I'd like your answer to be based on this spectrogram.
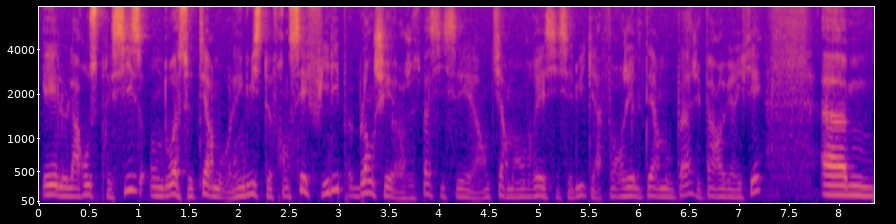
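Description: A man's voice: medium pitch, lively intonation, fairly quick, warm tone, slightly rough. A man in his fifties with a regional French accent, hosting a casual chat, hesitant, with many fillers and restarts. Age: 50s. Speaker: host.

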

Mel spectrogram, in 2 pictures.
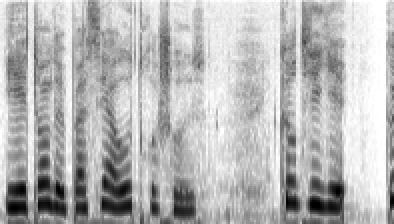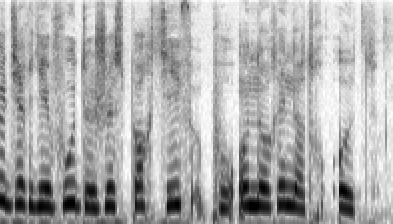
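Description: A woman's voice: high-pitched, fairly even intonation, moderate pace, mellow, dry recording. A woman reading aloud the lines of a courteous, genial old king, in a raised, announcing delivery. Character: courteous king, older man, genial host.

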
